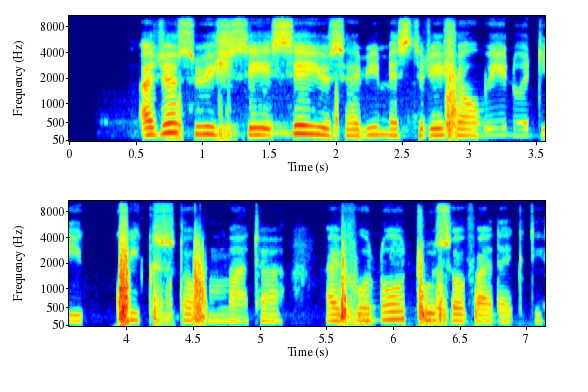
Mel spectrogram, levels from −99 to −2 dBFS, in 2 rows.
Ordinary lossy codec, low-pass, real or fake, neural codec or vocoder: none; 9.9 kHz; real; none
